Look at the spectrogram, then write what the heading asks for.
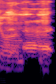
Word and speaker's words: Aeon: So Eon had, Eon. It's spelled a little different.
